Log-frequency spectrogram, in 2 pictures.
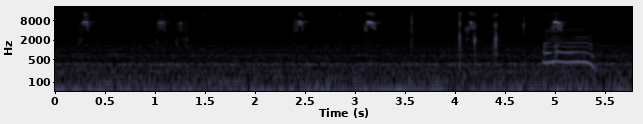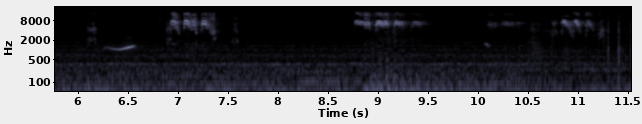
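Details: Common blackbird fledglings begging while their father feeds them: short, high, thin chirps scattered through the clip, with one clear descending whistle near the middle and a faint steady background hum.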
